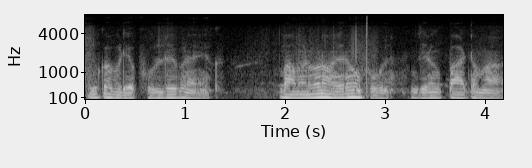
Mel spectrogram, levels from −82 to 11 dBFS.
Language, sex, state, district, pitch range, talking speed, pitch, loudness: Garhwali, male, Uttarakhand, Uttarkashi, 95-110 Hz, 185 wpm, 105 Hz, -16 LUFS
